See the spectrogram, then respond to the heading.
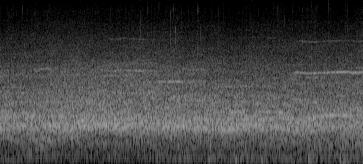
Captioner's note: crowd cheering continues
